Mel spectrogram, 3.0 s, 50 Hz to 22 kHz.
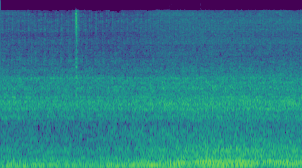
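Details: Early 1999 Ford Super Duty 7.3L Powerstroke diesel with TS 6-position chip, warm, back on stock 75 setting: steady, even diesel idle, low rumble, no knocks or misses; runs like a champ.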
